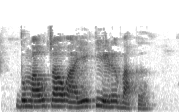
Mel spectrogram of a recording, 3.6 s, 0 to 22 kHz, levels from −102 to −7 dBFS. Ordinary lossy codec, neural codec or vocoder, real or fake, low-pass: MP3, 32 kbps; none; real; 9.9 kHz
